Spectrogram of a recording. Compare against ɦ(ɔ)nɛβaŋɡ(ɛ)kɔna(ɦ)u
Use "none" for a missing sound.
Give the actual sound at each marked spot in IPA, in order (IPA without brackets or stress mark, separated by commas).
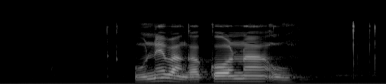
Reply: u, a, none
